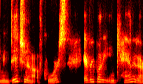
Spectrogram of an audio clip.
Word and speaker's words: Indegena: So Indigena, that's how you say it properly?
